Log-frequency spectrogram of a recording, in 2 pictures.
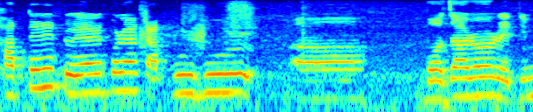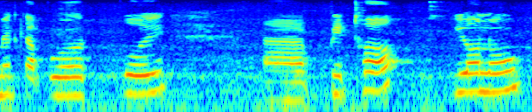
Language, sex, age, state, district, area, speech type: Assamese, female, 45-60, Assam, Tinsukia, rural, spontaneous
